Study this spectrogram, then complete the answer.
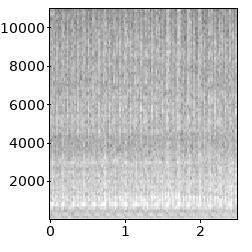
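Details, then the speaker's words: Sailboat's newly rebuilt marine engine at idle in neutral: sharp, even tick about seven times a second over a steady idle, engine otherwise running well; knocking noise, cause not yet found. "the engine is running well it's just that sound which we're no"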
